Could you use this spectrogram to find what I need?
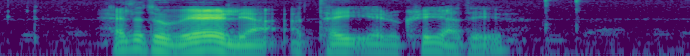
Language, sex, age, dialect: Faroese, male, 36-60, Suðurstreymoy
